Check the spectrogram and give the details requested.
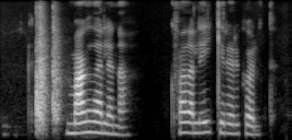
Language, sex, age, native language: Icelandic, female, 30-39, Icelandic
